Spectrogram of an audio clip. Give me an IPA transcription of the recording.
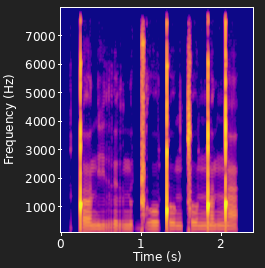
ǃʌːniːrɾɯrnu ɡ͡ǁoːǃoːŋǀoː ŋ͡ǃʌnŋ͡ǃa

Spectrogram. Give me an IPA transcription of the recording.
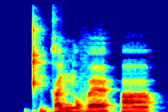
kʰi˨ka˨ɲɔ˨vɛ˦ | ã˨

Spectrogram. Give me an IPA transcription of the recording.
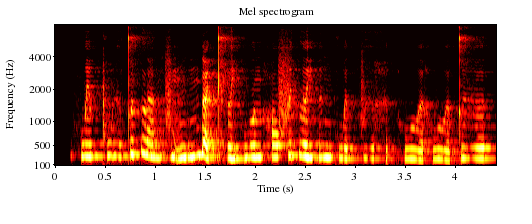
hwe˨˩p̚kwɨ̤˨˩ə̯t̪ə˦˥t̚ la̤˨˩nfə̰˧˨m ŋu˨˦mɗa̰˧˨jt̪ʰə˧˩jhwo˧n hɔ˧fe˦˥t̚lə˧j ʔɨ˧ŋkwə˨˩t̚fɨ̤˨˩ə̯hə˨˩t̚ hwu˧˩ə̯hwu˧˩ə̯ t̪ɨ˧ə̯

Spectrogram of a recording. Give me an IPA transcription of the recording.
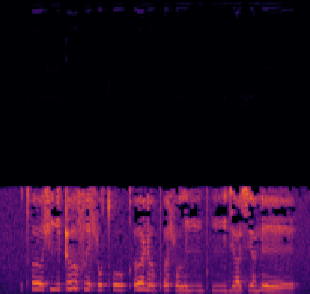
tʰəːʃiːʈəː feɬotʰoːkʼəː ɳəːpʼə ɬoliː pʰiːdʲɐːsʲɐ neː

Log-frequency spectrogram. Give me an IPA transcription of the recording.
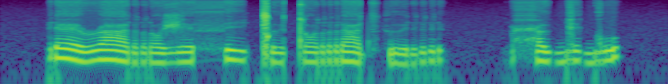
ɾɛ ɹarɔ ʒeθiǀɨ tɔrat͡sʼɨr | ħɨ ɡeɡu

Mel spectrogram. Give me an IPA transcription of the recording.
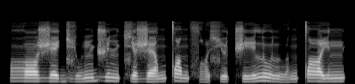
ɣɔ ʒed͡ʑṳn d͡ʒynt͡ɕəʒɛn tˤinsˤɑ̤ɕʉt͡ʃi lulṳn tˤin

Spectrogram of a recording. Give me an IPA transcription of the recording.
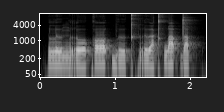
lɯː˧ŋroː˨˩kɔː˦˥t̚ bɯː˩˦kʰrɯ˧a̯ kʰwa˦˥p̚da˨˩p̚

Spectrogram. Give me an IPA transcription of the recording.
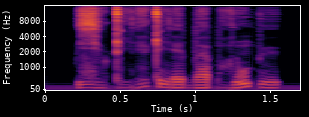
zʲṳ˩ʈi̤˩ ɾe̤˥ ʈi˩ɾe˩ bæ˩ pɑ̤˩ɾũ˦py˩

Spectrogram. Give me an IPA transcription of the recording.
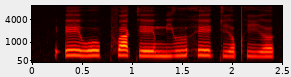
ʔeː˥˨ʋoː˥˨p̚ fa˥˨keː˧˩m jɯː˧˥heː˥˨ki˩˧ə̯pʰi˩ə̯

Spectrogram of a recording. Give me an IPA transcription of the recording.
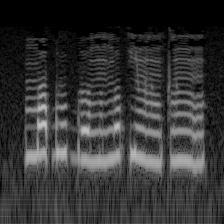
mɔ ɓuɡ͡boːŋũ ŋokjũlũːk lũː

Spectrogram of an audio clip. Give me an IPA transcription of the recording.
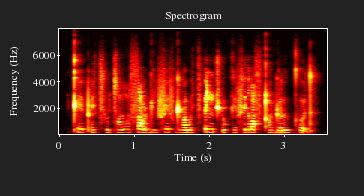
kʼɛ̤pʼɛ̤ t͡sʰo̤cɛ̤ðˤɛ̤ sˤiwi̤ɖʱi̤ fɛ̤fɖʱɔwə̤ t͡sʼəɲt͡ʃʼukɛ̤f rɯsˤ qʼɛ̤ɖo lṳkʰod

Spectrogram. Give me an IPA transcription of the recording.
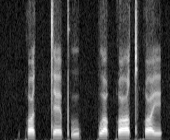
qʷɛtːɛpʼupːo qʷɛtˤqʷe

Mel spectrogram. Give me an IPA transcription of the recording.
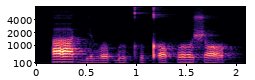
aː˦ ɡ͡bɪ˨βo˨ ɓu˨ kʰu˨kʼɔ˨foː˦ʃɔ˦˨

